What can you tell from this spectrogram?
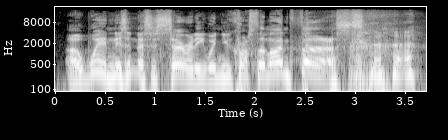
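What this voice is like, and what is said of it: Impression of Jack. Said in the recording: “That was my Jack impression. ... I thought it was Will Buxton.”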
